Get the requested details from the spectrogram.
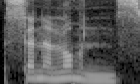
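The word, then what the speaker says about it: Senne Lammens: I I heard him say his name is Senna Lommens.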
